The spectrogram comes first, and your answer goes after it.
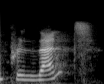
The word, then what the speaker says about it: present: And our first two, you'll notice that the word present is spelled the same as the other two words that we just talked about, but the pronunciation is different because the stress is different.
